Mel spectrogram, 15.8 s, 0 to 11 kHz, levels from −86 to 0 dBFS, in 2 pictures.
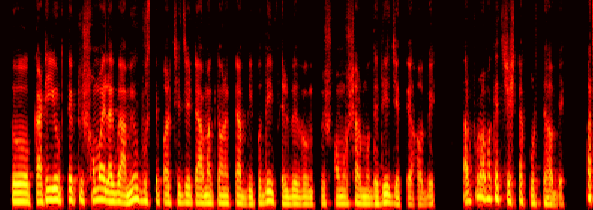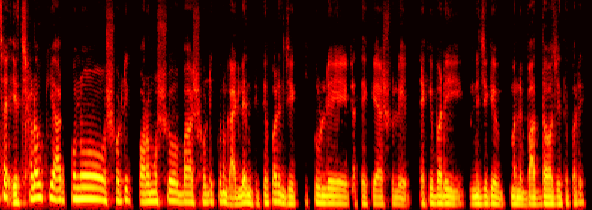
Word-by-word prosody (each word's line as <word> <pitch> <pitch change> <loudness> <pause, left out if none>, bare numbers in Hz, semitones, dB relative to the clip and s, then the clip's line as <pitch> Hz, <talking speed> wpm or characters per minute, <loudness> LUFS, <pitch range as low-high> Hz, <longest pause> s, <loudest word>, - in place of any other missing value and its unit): তো 140 - +4 0.3
কাটিয়ে 165 +5 +5
উঠতে 165 0 -1
একটু 155 - -3
সময় 165 +2 +3
লাগবে। 140 0 +4
আমিও 150 +8 +5
বুঝতে 145 +2 -3
পারছি 125 0 -4
যে, - - +1
এটা 120 - -4
আমাকে 120 -1 0
অনেকটা 115 0 -2
বিপদেই 115 +8 +1
ফেলবে 110 -1 0
এবং 105 +1 -2
একটু 105 - -12
সমস্যার 110 +1 -2
মধ্যে 105 0 -1
দিয়েই 125 -1 +3
যেতে 100 0 -6
হবে। 100 +2 -6 0.4
তারপরও 145 +2 -2
আমাকে 185 +1 +2
চেষ্টা 140 0 -2
করতে 115 0 -5
হবে। 95 -4 -5 0.4
আচ্ছা, - - +3
এছাড়াও 180 +11 +3
কী 205 - -4
আর 165 - +1
কোন 180 0 +6 0.4
সঠিক 155 +2 -2
পরামর্শ 140 0 +1 0.2
বা, 135 - 0
সঠিক 130 +1 -3
কোন 140 - +1
গাইডলাইন 110 +6 +2
দিতে 100 +5 -4
পারেন? 135 -2 +1
যে, 110 - +1
কী 125 - -17
করলে 115 -2 +2 0.2
এটা 105 +1 -12
থেকে 110 0 -5
আসলে 105 0 -7 0.3
একেবারেই 110 0 +1 0.3
নিজেকে 110 +1 0 0.2
মানে 105 -1 +2
বাদ 100 0 0
দেওয়া 110 -1 +3
যেতে 105 +1 -4
পারে? 110 +2 -5
120 Hz, 200 wpm, -24 LUFS, 110-140 Hz, 0.4 s, কোন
